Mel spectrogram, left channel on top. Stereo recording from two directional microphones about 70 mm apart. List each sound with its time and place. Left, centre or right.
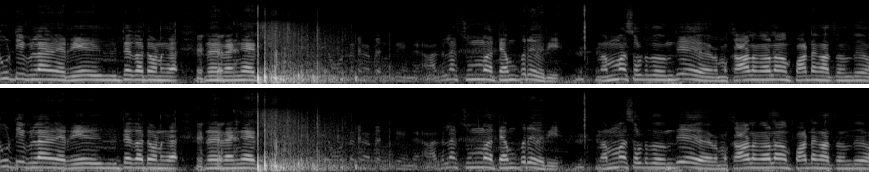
0.0 s speech: right
2.6 s speech: centre
4.4 s speech: right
